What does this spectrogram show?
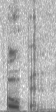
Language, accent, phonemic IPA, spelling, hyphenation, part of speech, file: English, General American, /ˈoʊ.pən/, open, o‧pen, adjective / verb / noun, En-us-open.ogg
- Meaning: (adjective) Physically unobstructed, uncovered, etc.: 1. Able to have something pass through or along it 2. Not covered, sealed, etc.; having an opening or aperture showing what is inside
